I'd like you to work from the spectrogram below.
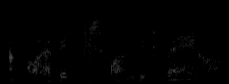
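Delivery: pleading under the breath; whispered plea to the hanging man; urgent whisper. Acted. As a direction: beg him softly to hold on. Bettor urging hanged man to last.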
